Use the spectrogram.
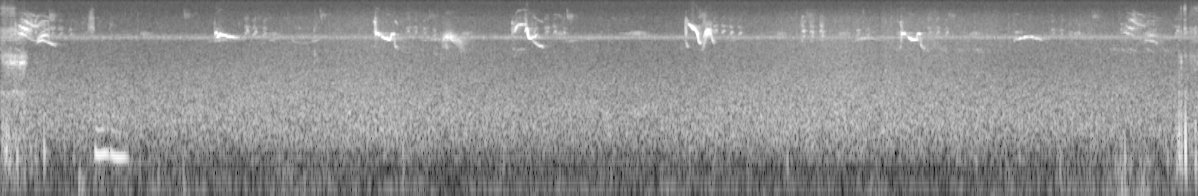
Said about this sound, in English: Stop. A bird.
